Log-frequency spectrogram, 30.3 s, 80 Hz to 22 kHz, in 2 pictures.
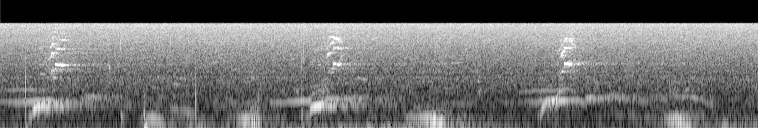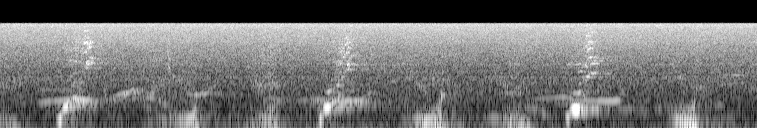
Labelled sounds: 0.9	1.4	humpback whale, 0.86 to 3.9 kHz
6.7	7.1	humpback whale, 2.5 to 2.8 kHz
11.2	11.7	humpback whale, 1.1 to 3.7 kHz
22.0	22.3	humpback whale, 0.90 to 1.4 kHz
26.9	27.2	humpback whale, 0.80 to 0.93 kHz

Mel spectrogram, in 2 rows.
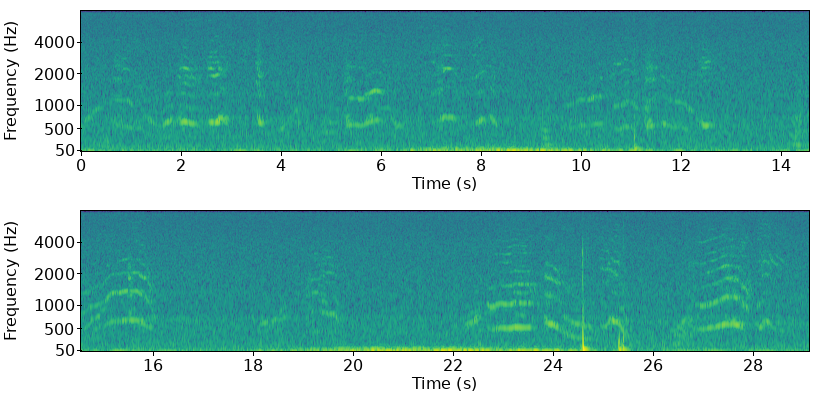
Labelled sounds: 0.1	1.1	humpback whale, 0.83 to 1.2 kHz
2.0	2.9	humpback whale, 1.7 to 2.7 kHz
5.4	6.1	humpback whale, 1.1 to 1.4 kHz
7.2	7.5	humpback whale, 2.0 to 2.3 kHz
7.8	8.1	humpback whale, 1.8 to 2.1 kHz
10.1	11.6	humpback whale, 1.1 to 2.4 kHz
11.9	12.3	humpback whale, 0.80 to 1.1 kHz
14.7	16.0	humpback whale, 0.93 to 2.8 kHz
19.1	19.7	humpback whale, 0.80 to 2.1 kHz
22.7	24.2	humpback whale, 0.90 to 3.8 kHz
24.9	25.4	humpback whale, 1.9 to 2.9 kHz
26.8	28.6	humpback whale, 0.93 to 4.8 kHz

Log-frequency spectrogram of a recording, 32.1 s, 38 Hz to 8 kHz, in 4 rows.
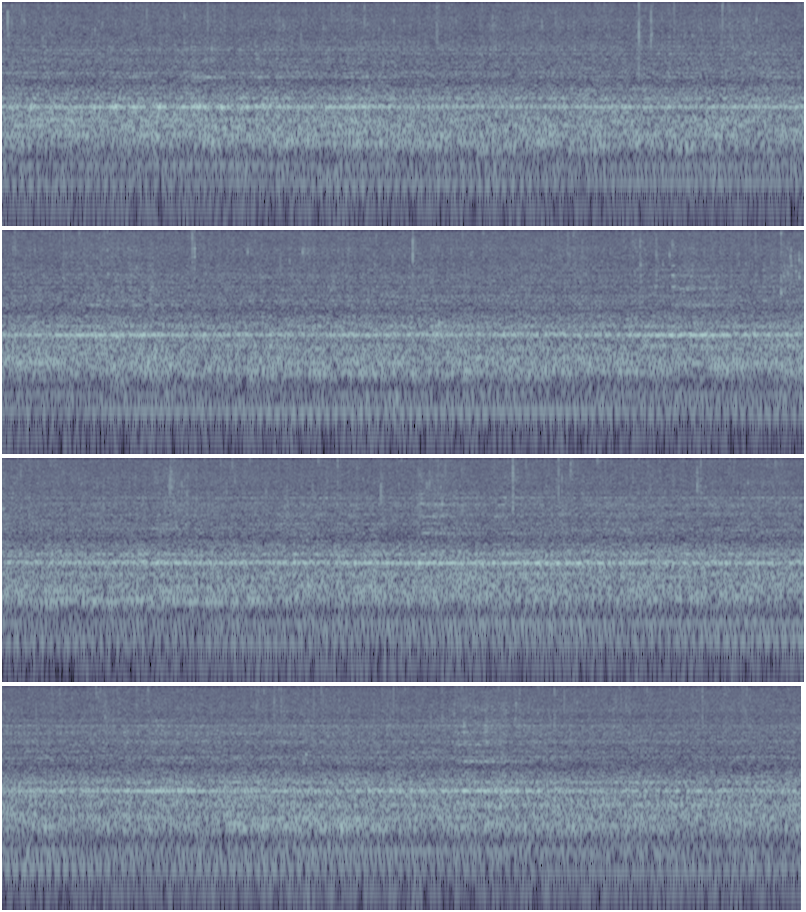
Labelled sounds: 28.7	29.0	vessel noise, 1.2 to 1.4 kHz

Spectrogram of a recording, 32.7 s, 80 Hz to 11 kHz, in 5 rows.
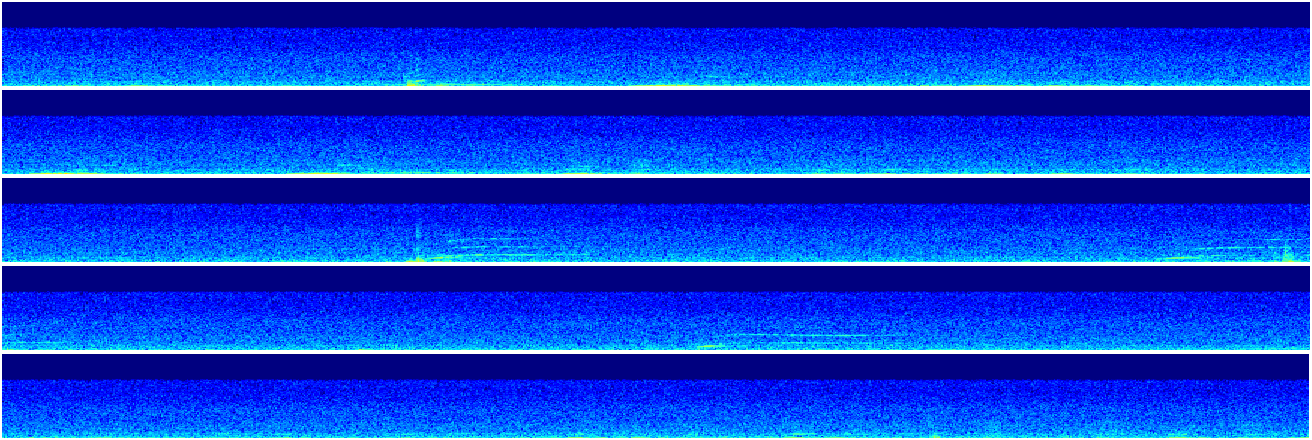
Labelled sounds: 15.2	15.8	humpback whale, 0.80 to 3.2 kHz
19.0	20.0	humpback whale, 0.80 to 3.3 kHz
23.2	24.0	humpback whale, 0.96 to 2.2 kHz

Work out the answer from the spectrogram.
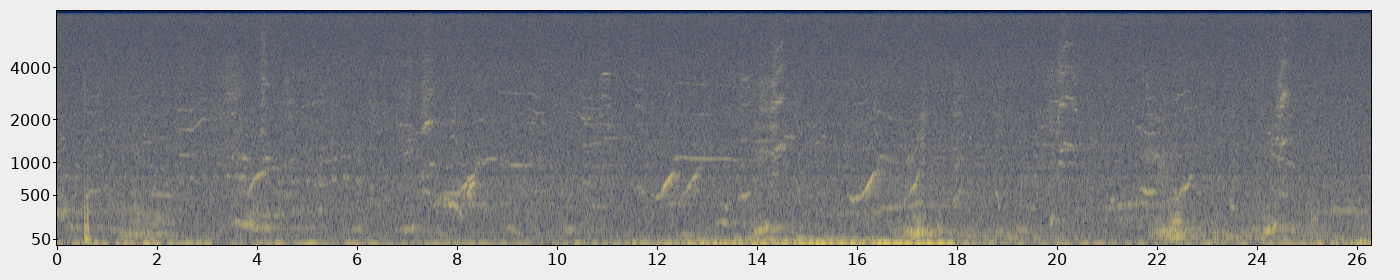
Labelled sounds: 2.5	3.0	humpback whale, 1.7 to 2.1 kHz
4.0	4.3	humpback whale, 0.80 to 0.93 kHz
7.2	7.6	humpback whale, 1.6 to 2.1 kHz
8.4	9.4	humpback whale, 0.90 to 2.9 kHz
10.5	11.2	humpback whale, 1.3 to 2.2 kHz
12.2	13.1	humpback whale, 0.80 to 1.3 kHz
14.3	14.8	humpback whale, 1.1 to 2.8 kHz
16.4	16.8	humpback whale, 0.99 to 2.3 kHz
19.9	20.4	humpback whale, 1.2 to 5.6 kHz
21.6	22.1	humpback whale, 0.99 to 1.8 kHz
22.4	22.7	humpback whale, 2.7 to 3.0 kHz
24.3	24.7	humpback whale, 1.0 to 3.0 kHz

